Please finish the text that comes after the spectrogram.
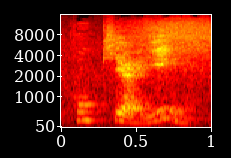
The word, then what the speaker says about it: cucchiaino: Even more difficult, let's do cucchiaino. That cucchiaino, it means little spoon, teaspoon. So, cucchiaino.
